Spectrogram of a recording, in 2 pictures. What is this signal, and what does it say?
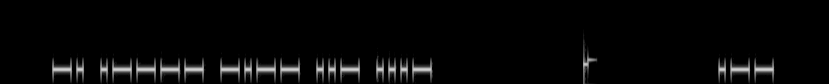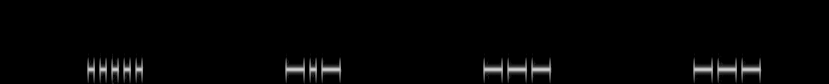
Morse code, heard as a keyed tone, about 20 wpm, spaced as for 9 wpm, 700 Hz. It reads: N1YUV W5KOO
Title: USA Call Signs - 5 Characters - 8x Character Spacing - 20wpm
